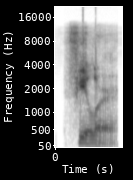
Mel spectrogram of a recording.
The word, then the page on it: feeler: American English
